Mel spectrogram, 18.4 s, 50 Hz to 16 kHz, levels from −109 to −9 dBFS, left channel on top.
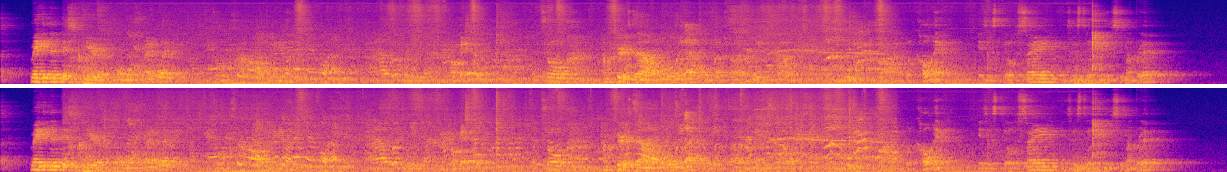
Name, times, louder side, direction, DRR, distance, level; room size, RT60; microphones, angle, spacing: voice 1, 0.4-2.6, left 1 dB, 50° left, -6 dB, 3.2 m, -24 dB
sound 1, 0.9-13.5, right 3 dB, 45° right, 0.8 m, -30 dB
sound 2, 1.1-16.4, equal, 75° left, 4.3 m, -32 dB
voice 2, 3.2-5.1 5.5-5.9 6.3-7.7 8.1-11.9 12.4-14.2 14.7-17.3, equal, 10° left, -4 dB, 3.4 m, -29 dB
19.5 x 12.5 x 2.5 m, 1.2 s
head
